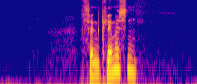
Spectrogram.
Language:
Danish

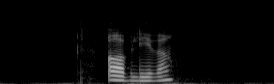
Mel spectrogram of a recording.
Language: Norwegian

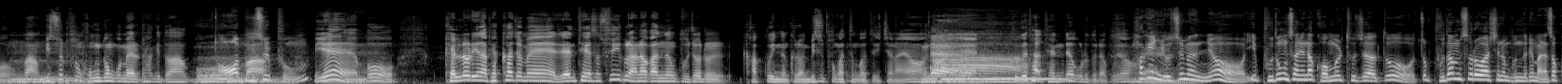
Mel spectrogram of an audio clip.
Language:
Korean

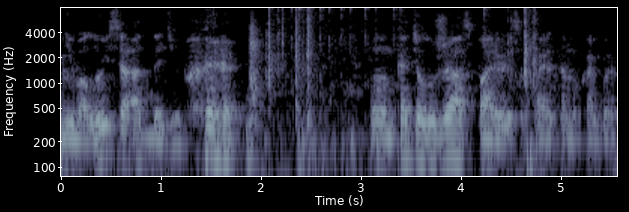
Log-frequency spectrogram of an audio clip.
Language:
Russian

